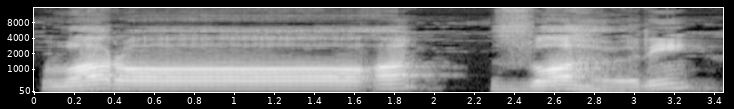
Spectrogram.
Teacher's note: وراء را کے اوپر مد ہے تو یہاں پہ ہم نے لمبا کرنا ہے. وراء ظہری ظا کو ہم نے موٹا پڑھنا ہے، آخر پہ ہم نے وقف کر دینا ہے، ہا کی آواز آئے گی.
